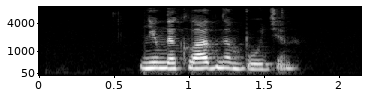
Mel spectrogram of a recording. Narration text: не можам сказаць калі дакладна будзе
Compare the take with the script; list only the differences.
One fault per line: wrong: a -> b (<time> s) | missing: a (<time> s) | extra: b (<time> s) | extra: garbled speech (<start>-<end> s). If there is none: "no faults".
missing: можам сказаць калі (0.8 s)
